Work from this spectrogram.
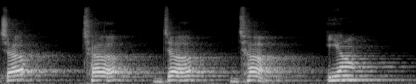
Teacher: बोलते समय च, मेरा जीभ कहाँ पे टच हुआ है? तालु पे टच हुआ है। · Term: तालव्य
